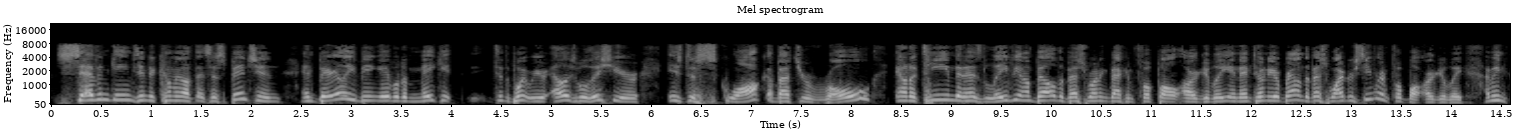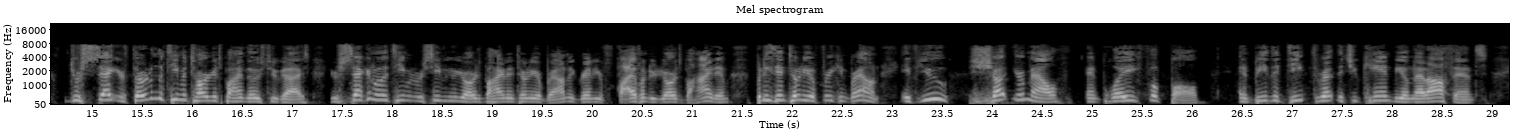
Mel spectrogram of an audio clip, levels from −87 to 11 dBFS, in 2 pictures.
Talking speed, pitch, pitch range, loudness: 225 wpm, 195 Hz, 165-220 Hz, -26 LUFS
